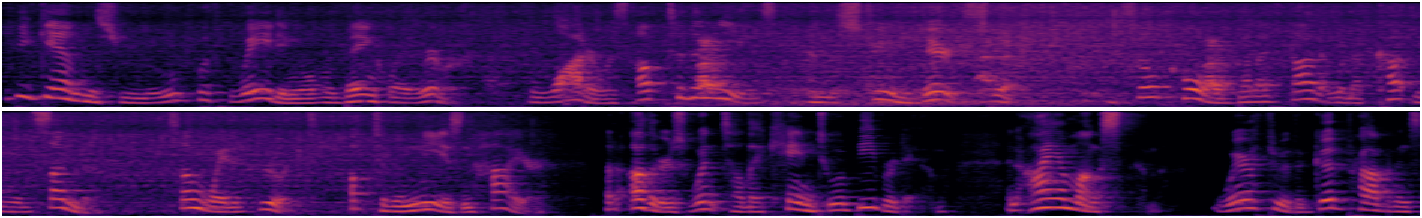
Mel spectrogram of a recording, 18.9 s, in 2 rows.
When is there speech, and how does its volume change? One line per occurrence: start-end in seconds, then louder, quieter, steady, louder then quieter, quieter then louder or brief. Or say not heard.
0.0-18.8 steady.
